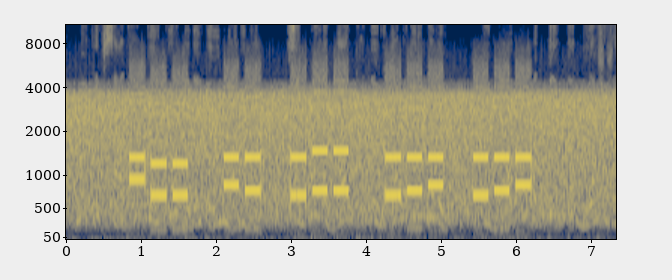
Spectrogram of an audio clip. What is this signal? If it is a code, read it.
DTMF, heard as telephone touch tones, dialled by machine, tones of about 200 ms, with phone line noise and speech in Marathi. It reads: 011 85 266 258 258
